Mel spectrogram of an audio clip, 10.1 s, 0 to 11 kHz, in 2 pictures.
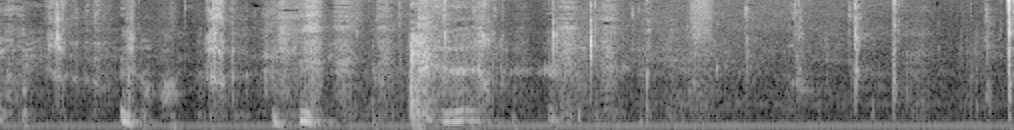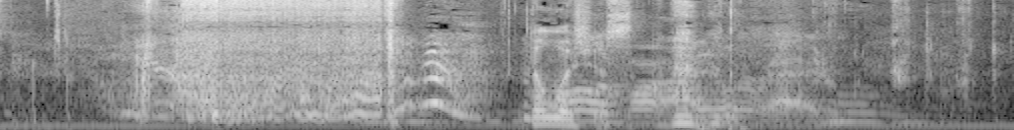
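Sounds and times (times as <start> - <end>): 
crunchy chewing of a juicy spicy pickle: 0.0 - 7.1, 9.1 - 10.1
speech: 0.2 - 0.8, 1.4 - 2.5, 7.8 - 9.3
laughter: 6.8 - 9.5.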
